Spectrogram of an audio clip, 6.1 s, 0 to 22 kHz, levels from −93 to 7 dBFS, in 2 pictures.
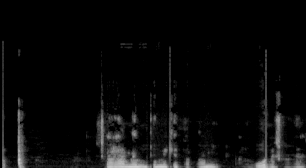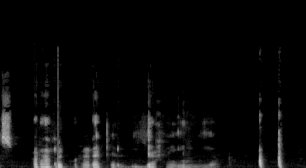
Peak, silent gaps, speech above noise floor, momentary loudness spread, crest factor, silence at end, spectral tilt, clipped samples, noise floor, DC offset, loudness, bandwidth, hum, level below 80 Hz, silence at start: -4 dBFS; none; 52 dB; 14 LU; 22 dB; 0.25 s; -5.5 dB/octave; under 0.1%; -76 dBFS; under 0.1%; -25 LUFS; 9.4 kHz; none; -62 dBFS; 0 s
